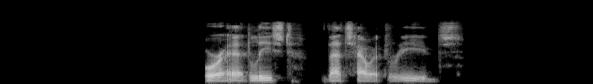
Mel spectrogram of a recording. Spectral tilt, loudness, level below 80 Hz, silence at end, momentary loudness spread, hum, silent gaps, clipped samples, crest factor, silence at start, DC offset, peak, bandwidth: -3 dB/octave; -18 LUFS; -60 dBFS; 1.35 s; 9 LU; none; 3.13-3.22 s; under 0.1%; 22 dB; 2.05 s; under 0.1%; -2 dBFS; 8 kHz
